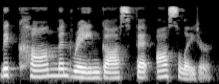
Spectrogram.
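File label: "MIC common drain GaAs FET oscillator", English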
